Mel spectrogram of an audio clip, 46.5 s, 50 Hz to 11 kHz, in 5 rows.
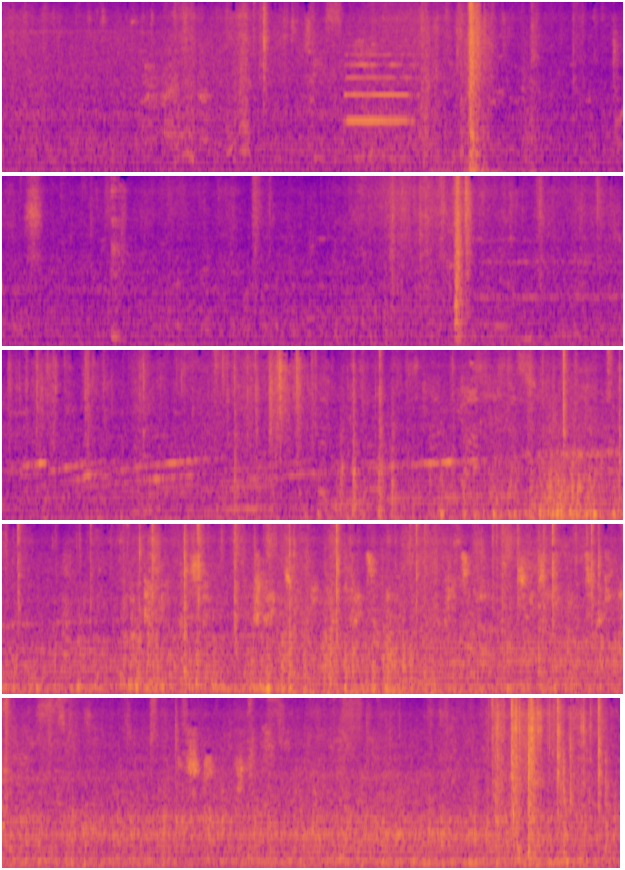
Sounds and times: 21.8s people 46.5s

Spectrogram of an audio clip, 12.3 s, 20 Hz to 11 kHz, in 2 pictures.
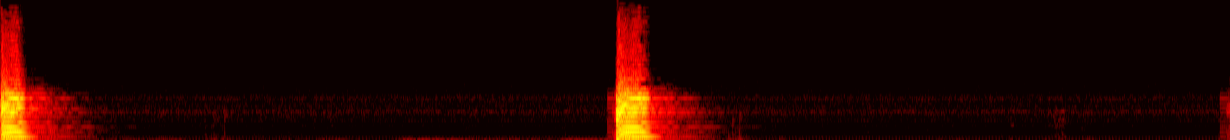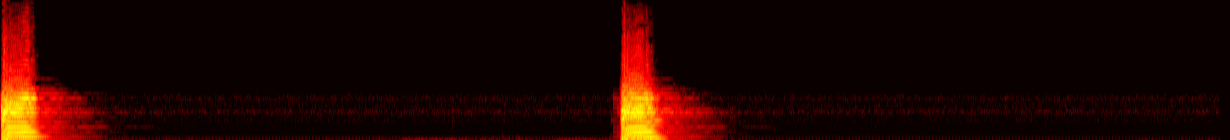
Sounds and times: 0.0s guitar 0.4s
3.0s guitar 3.7s
6.1s guitar 6.7s
9.2s guitar 9.8s

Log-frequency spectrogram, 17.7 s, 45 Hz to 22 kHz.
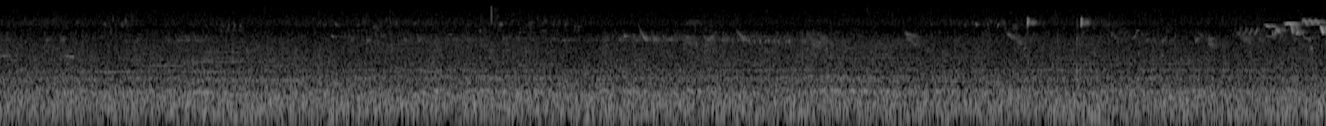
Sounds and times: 0.0s insects buzzing 17.6s
15.9s different birds singing 17.6s

